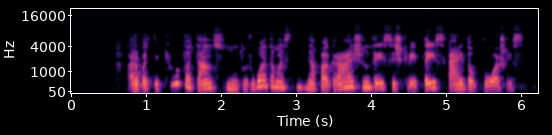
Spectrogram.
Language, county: Lithuanian, Šiauliai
